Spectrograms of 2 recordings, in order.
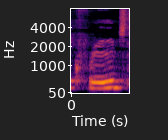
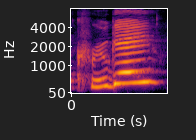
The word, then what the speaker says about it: Kruge: anything, it should be a Kruga. Kruga. If it has to be 2 syllables, it should be a Kruge. Kruga, not a Kruge.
